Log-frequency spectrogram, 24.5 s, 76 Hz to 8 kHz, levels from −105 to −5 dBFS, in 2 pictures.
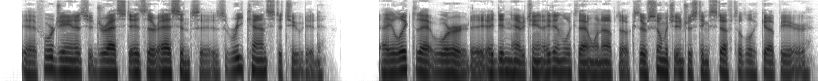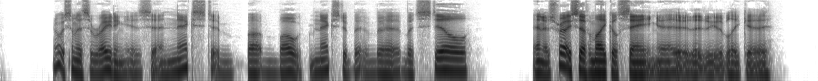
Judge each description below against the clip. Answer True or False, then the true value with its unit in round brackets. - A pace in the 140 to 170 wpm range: True (145 wpm)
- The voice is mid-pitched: False (120 Hz)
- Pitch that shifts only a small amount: True (1.9 semitones)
